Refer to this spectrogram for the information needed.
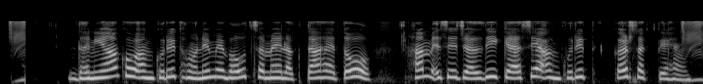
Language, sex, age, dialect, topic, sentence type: Hindi, female, 36-40, Garhwali, agriculture, question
